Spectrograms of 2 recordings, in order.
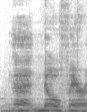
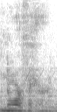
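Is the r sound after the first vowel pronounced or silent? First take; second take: silent; pronounced. First: The r after the first vowel is silent. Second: The r after the first vowel is pronounced. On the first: The speaker calls it wrong. "I keep wanting to say Nofair" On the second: The speaker calls it right. "and not Norfair"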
